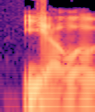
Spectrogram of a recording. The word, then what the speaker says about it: YLLW: Yellow, Yellow, Yellow, that's on there. It's spelled Y-L-L-W, etc.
